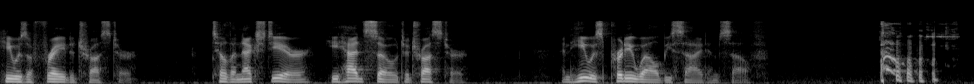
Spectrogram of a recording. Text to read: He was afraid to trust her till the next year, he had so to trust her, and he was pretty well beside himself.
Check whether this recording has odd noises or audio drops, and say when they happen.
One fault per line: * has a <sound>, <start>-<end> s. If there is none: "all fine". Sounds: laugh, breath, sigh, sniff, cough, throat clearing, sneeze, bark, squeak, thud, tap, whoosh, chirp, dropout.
* has a laugh, 8.8-9.6 s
